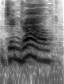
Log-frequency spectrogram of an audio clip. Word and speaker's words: Gendreau: Special guest, Michael Gendreau. Am I saying that right? – I you can say it that way. It gets said a lot of ways. It's pronounced gendreau.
